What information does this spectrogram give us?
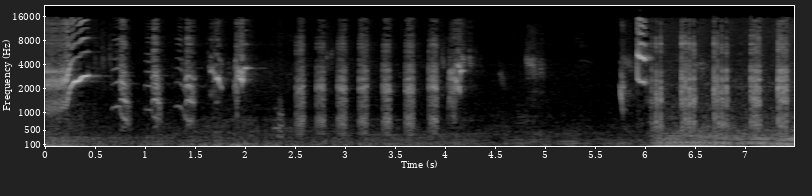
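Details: Lure song of the black-winged myna, used as therapy for stressed birds that have stopped singing: harsh squawks, then an evenly spaced series of rasping notes, a pause, and a loud burst of grating calls with low hum.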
